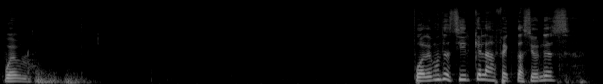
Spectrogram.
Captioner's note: speaking Spanish continues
